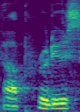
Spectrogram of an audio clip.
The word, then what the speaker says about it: produce: Emphasis on first syllable equals fresh fruits and vegetables. Emphasis on second syllable, make or create. Produce or produce.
